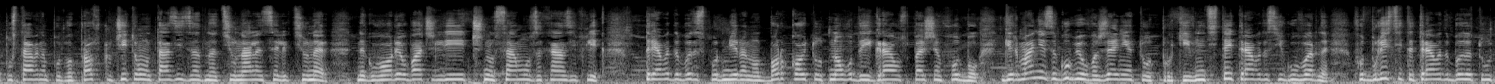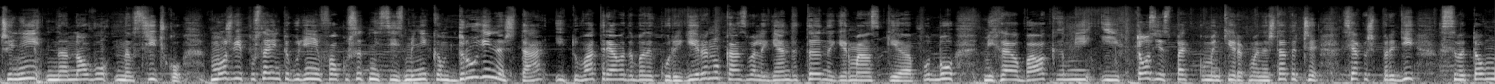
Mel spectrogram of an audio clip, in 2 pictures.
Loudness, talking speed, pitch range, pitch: -15 LUFS, 165 wpm, 205-235 Hz, 220 Hz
